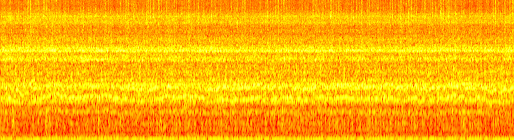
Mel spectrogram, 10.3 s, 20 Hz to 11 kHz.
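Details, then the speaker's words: 1957 Chevy Sedan Delivery 4x4, 454 big-block, SM465, NP205, now pulling fuel from the tank: deep, even V8 idle with no misses, burning off spilled brake fluid; runs well enough to move on to axles. "I think it runs well enough that I'm going to move forward with putting the axles in and getting it driving"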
